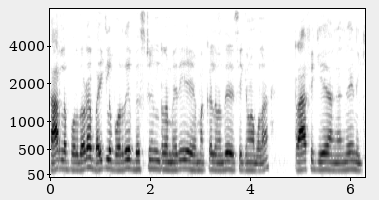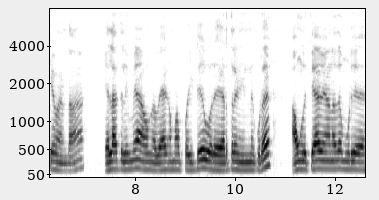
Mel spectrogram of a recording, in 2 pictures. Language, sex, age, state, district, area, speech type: Tamil, male, 30-45, Tamil Nadu, Cuddalore, urban, spontaneous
